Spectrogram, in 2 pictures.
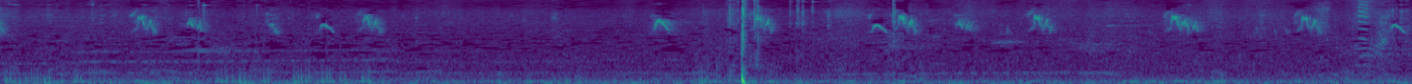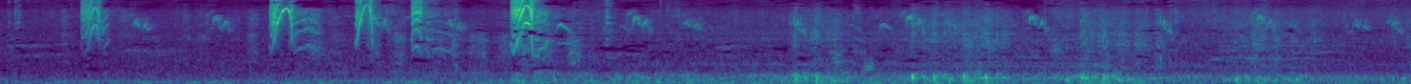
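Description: Small birds chirping in short, repeated falling notes, with a few sharp clicks, the loudest bunched around the middle, and a low rough noise for several seconds near the end.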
